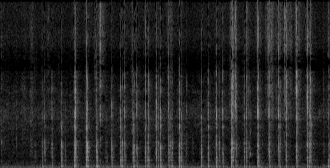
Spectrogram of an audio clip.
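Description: A medium-sized clear plastic hand sanitizer pump bottle with a green pump, nearly full of green gel, is tapped and scratched on its sides and label with fingertips and short nails. A quick, uneven run of soft, dull taps with a low hollow body and faint bright clicky edges stops dead with no ring. Faint scratching fills the gaps at a quiet, close level.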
